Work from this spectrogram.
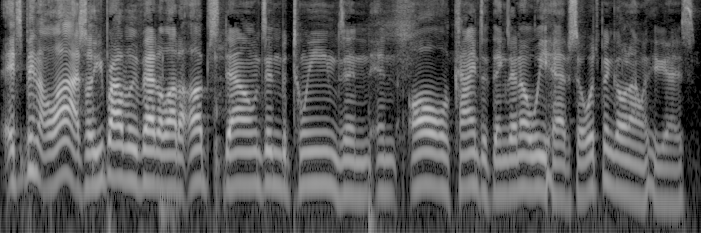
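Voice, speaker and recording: A young dad co-hosting a casual podcast, his voice sitting a little high for a man. He teases his friend and laughs easily as he talks. The sound is dry and close, with no room around it. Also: fairly even intonation, brisk, smooth, no echo. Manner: laughs often, teasing. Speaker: podcast co-host. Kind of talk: casual chat.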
